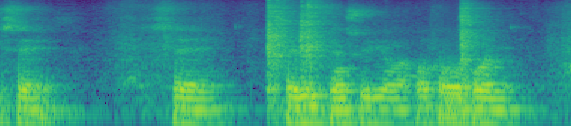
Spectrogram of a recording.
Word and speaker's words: Popovo Polje: traduce, o así se dice en su idioma, Popovo Polje, y se escribe Popovo Polje.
